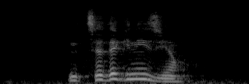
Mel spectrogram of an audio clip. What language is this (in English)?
Kabyle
